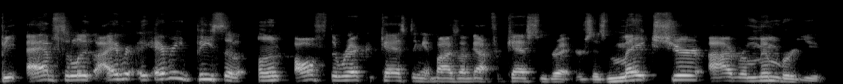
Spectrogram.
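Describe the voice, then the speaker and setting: The speaker has a Southern US accent and an animated tone. They keep a moderate pace with hardly any pauses. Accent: unique southern. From US South. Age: 20s. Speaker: actor and producer. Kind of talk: casual chat.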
